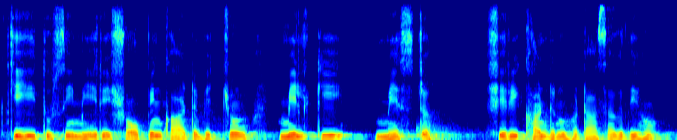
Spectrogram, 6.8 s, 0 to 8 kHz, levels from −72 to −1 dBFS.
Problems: background sounds at intervals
